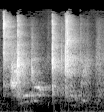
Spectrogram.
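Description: Pistol dry-fired: four sharp clicks of the trigger and action, in two quick pairs.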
